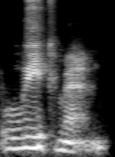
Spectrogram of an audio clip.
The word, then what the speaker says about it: Leuchtmann: It is pronounced here Leuchtmann, according to my in-laws.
